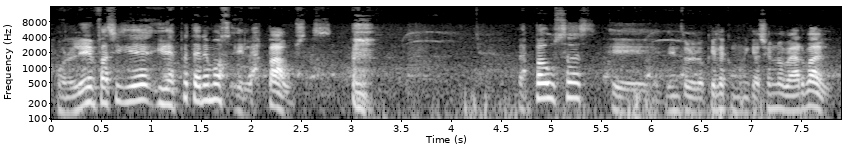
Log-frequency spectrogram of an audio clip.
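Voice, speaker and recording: A man's voice: fairly high pitch, very animated, moderate pace. A man giving a casual spoken lesson on voice and speech, talking with many fillers and restarts. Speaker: voice and speech teacher. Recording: dull lo-fi sound with clear noise.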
